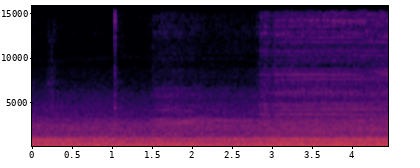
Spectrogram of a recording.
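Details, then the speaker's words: Restored 1967 Carrier Weathermaker 8700 BTU window air conditioner just after start-up: loose uneven rattling over steady hum; owner expects it to stop rattling once head pressure builds; already cooling. "So if it goes head pressure, it'll stop rattling."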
